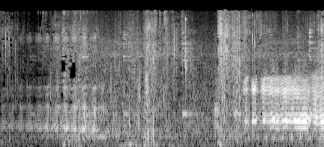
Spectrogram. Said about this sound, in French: Oh, bah on a déjà des sons de moutons. Ça va vous donner sans doute une vague idée du lieu où on peut se trouver.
